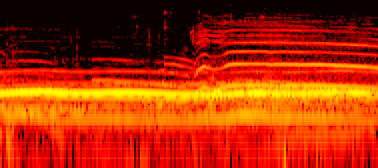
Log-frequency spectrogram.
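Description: Sled dogs from Iditarod racing teams howl together on the trail at Unalakleet, Alaska, in several loud, overlapping, sustained howls with sliding pitches. Higher howls join partway through.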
